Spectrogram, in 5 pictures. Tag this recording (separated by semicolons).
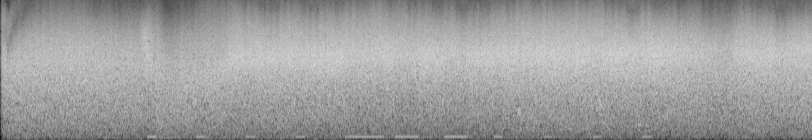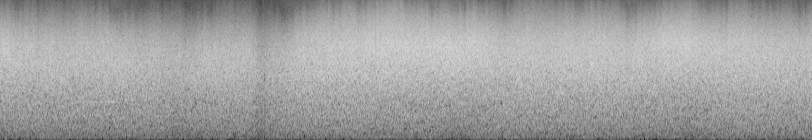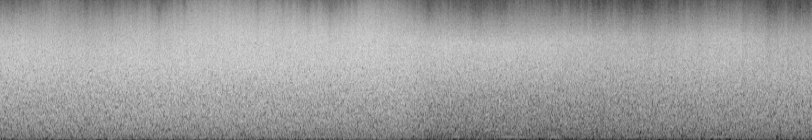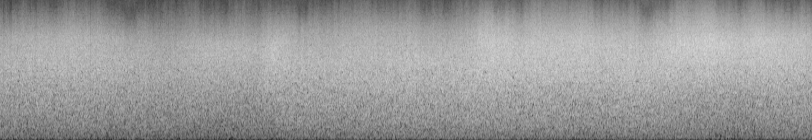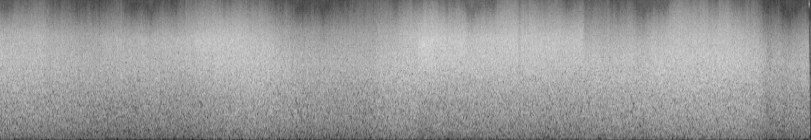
Radio-Static; Static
